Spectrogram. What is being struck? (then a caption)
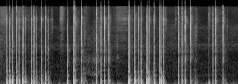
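Cardboard sheet tapped with fingernails. Long blue almond-shaped nails tap a flat brown cardboard sheet held upright close to the microphone. About two dozen quick, dry, low thuds come in rapid bursts separated by short pauses, each one stopping dead with no ring.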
